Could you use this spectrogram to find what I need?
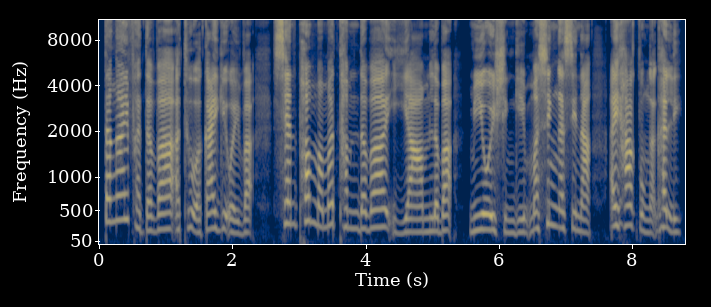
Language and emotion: Manipuri, surprised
